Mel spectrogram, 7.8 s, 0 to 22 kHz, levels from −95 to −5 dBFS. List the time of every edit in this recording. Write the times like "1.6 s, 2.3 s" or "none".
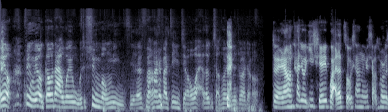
1.6 s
